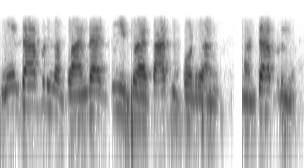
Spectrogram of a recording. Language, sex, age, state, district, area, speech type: Tamil, female, 60+, Tamil Nadu, Madurai, urban, conversation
